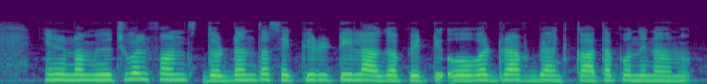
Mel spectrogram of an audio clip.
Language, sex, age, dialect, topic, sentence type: Telugu, female, 25-30, Southern, banking, statement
